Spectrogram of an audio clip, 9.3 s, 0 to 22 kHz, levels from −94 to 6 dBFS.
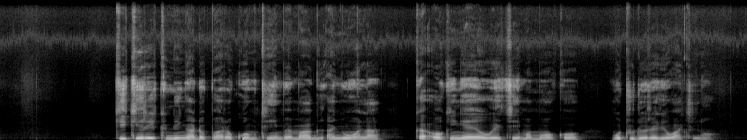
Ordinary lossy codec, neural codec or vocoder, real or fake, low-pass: none; none; real; none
